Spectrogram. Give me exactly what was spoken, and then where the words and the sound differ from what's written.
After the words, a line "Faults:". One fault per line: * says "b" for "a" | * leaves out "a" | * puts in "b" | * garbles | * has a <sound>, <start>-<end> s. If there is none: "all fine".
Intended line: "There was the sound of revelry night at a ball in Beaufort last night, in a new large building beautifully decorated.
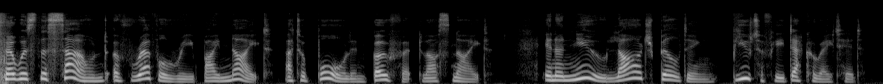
"There was the sound of revelry by night at a ball in Beaufort last night, in a new large building beautifully decorated.
Faults:
* puts in "by"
